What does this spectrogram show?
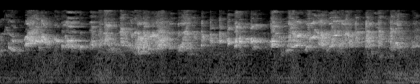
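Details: Unbroken, loud chatter from many lovebirds of different kinds, shrill raspy chirps running together with no pauses across the whole stretch.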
